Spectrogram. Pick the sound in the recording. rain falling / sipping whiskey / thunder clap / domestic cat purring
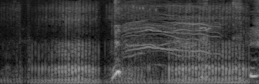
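domestic cat purring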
